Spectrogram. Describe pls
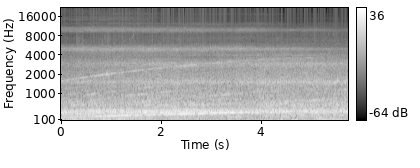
Sound effects > Vehicles
Tram00045349TramDeparting
Tram departing from a nearby stop. Recorded during the winter in an urban environment. Recorded at Tampere, Hervanta. The recording was done using the Rode VideoMic.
